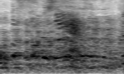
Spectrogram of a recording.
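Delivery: very high, drawn-out disbelief; high-pitched incredulous outburst; mock astonishment. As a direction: squeal it slowly in comic amazement. Mock amazement at ladies' room sofa.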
